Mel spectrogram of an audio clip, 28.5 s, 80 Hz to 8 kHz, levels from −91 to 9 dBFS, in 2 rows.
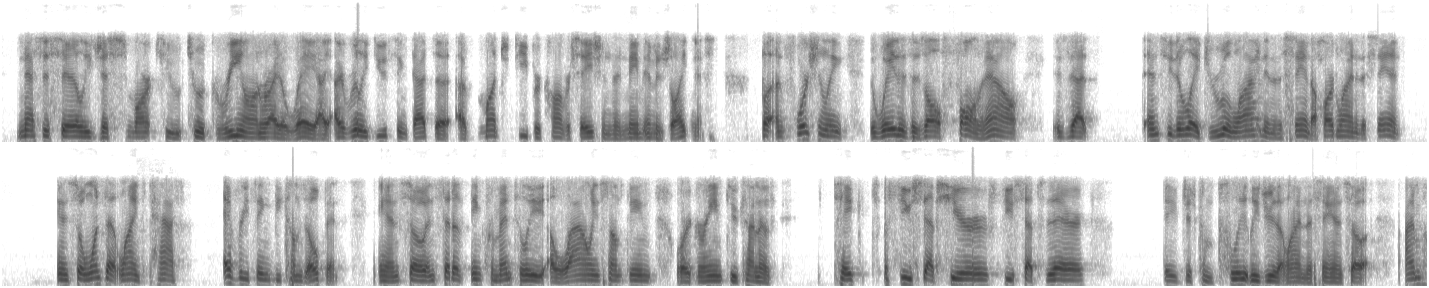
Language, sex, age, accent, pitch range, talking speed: English, male, 30-49, American, 95-115 Hz, 185 wpm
